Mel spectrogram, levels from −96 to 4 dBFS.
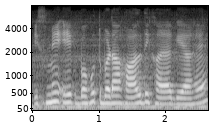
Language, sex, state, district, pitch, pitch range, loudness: Hindi, female, Punjab, Fazilka, 205 Hz, 190-230 Hz, -13 LUFS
